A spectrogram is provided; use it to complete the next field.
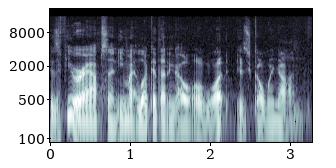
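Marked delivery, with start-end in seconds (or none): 1.8-3.2 exaggerated, very low, hushed put-on deep voice. Acting out an absent friend's confused reaction to the diagram, in a deep put-on voice. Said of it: "In that deep of a voice".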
